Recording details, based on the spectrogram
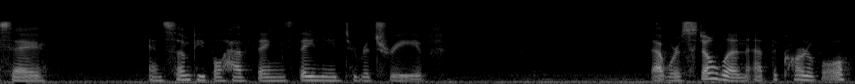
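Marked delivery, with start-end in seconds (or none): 1.5-8.5 soft, hushed, secretive whisper. Leaning in close to another player in character: whispering. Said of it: "I'm gonna whisper".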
